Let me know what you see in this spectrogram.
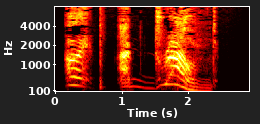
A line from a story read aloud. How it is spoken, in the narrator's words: gasped the old green grasshopper, spitting out water by the pint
